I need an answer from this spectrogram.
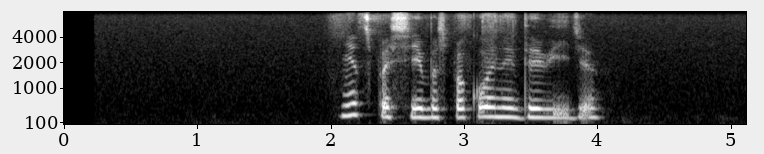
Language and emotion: Russian, neutral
